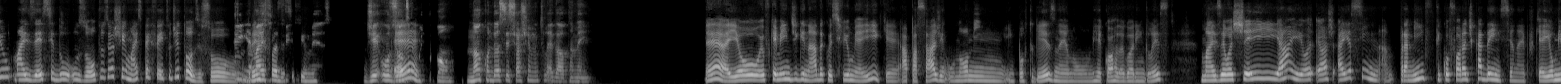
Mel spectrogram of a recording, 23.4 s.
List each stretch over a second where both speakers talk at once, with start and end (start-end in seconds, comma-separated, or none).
3.5-4.8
